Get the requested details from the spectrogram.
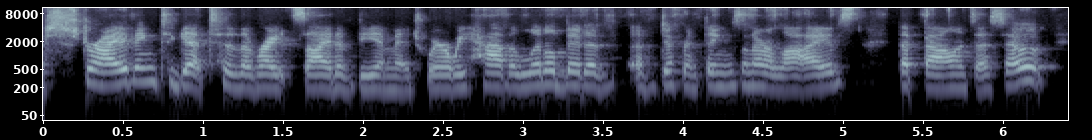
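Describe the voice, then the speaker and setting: The woman's voice has a fairly high pitch. She speaks at a fairly quick pace. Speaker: mental health peer supporter and trainer. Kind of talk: webinar presentation. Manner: fast.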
